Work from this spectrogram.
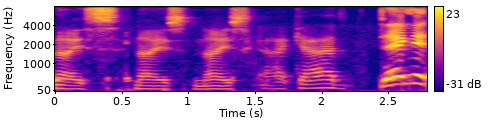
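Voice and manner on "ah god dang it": very loud, drawn-out yelling cry. Speaker forgets the mic is recording and starts yelling. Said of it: "Sorry for yelling into the mic".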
